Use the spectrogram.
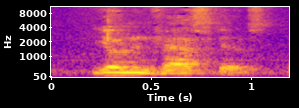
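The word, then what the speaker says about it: Jhonen Vasquez: How do you say Jonan Vasquez? – Jonan Vasquez. That's the right way to say.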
